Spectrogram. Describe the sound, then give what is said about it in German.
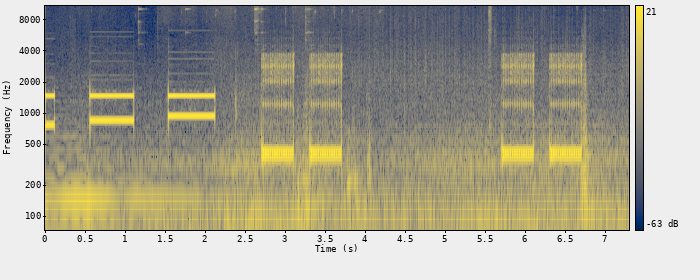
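A man dials a number on his mobile phone while driving away from an observatory car park: three clear keypad tones beep in steady succession, followed by two pairs of buzzy ringing tones, with a faint low rumble underneath and no voices. “die Nummer von Baron Kai Anna von Anders, seines Zeichens Investor und Gönner des Blasberg-Instituts, in sein Handy tippte”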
